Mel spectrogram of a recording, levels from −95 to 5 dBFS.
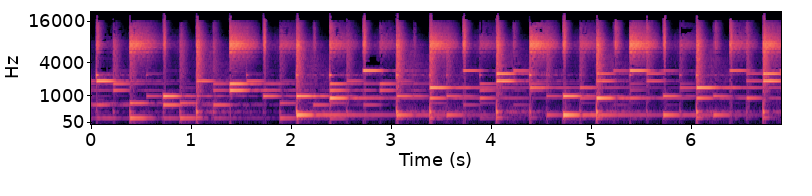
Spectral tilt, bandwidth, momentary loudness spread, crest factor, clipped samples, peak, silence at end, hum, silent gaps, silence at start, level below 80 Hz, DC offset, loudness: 0.5 dB/octave; over 20 kHz; 8 LU; 20 dB; under 0.1%; 0 dBFS; 0 s; none; none; 0 s; -70 dBFS; under 0.1%; -18 LUFS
